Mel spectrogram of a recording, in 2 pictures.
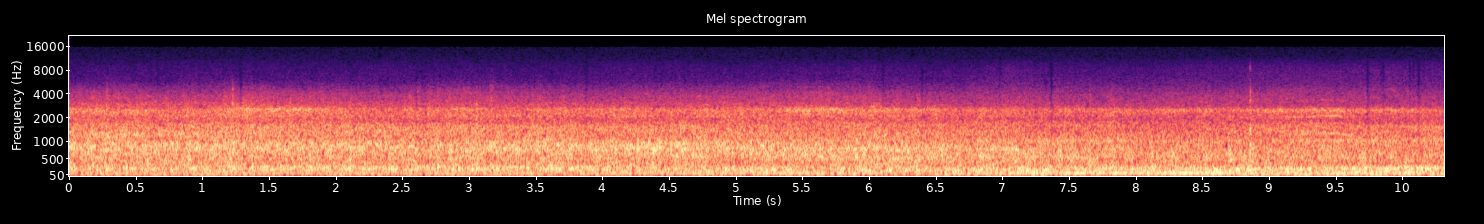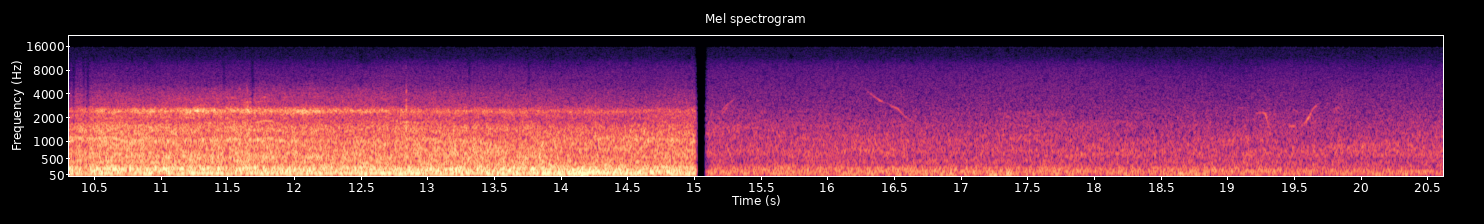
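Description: Diesel-hauled train running past, a steady heavy rumble with a steady high whine over it. About 15 seconds in it cuts off abruptly to a much quieter outdoor background.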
